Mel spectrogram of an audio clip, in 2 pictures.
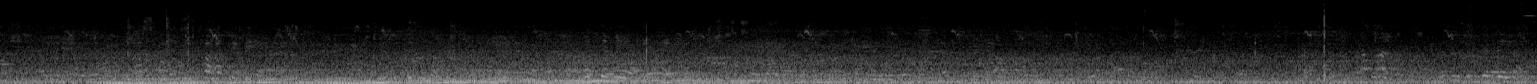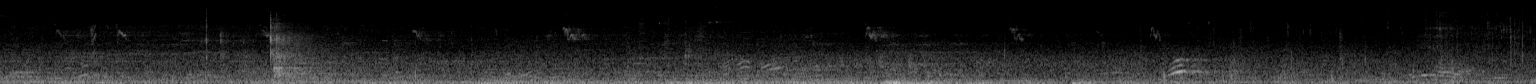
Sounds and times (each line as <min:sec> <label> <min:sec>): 0:00.0 few people talking 0:30.7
